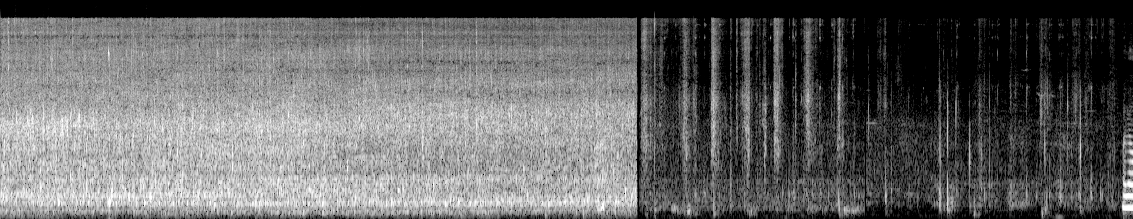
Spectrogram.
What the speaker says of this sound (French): C'est de l'eau qui va descendre dans la cascade qu'on est allé voir juste avant.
